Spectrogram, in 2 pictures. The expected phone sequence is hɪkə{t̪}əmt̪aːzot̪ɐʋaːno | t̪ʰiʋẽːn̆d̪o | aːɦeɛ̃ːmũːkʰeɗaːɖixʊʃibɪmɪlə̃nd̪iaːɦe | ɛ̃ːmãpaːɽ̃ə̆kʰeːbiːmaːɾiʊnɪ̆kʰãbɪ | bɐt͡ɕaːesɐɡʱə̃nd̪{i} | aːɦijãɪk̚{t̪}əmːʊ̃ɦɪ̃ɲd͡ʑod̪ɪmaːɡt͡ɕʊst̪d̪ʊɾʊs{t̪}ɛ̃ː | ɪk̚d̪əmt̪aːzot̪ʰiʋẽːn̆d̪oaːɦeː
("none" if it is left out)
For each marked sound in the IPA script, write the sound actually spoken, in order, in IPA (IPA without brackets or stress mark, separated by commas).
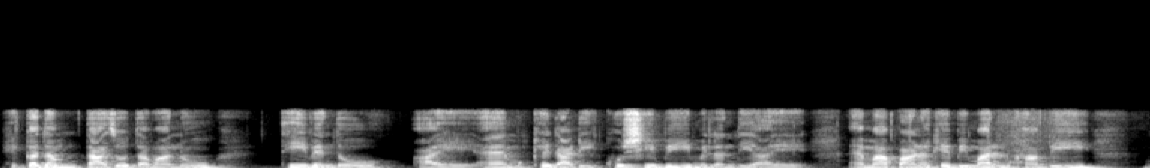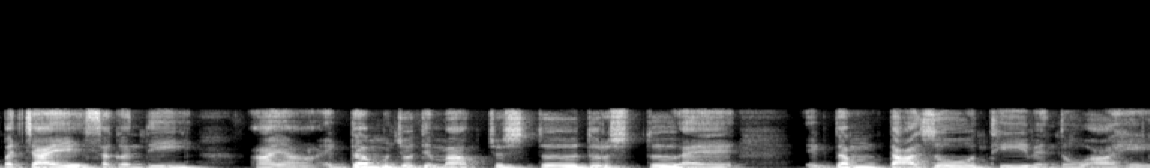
d̪, i, d̪, t̪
